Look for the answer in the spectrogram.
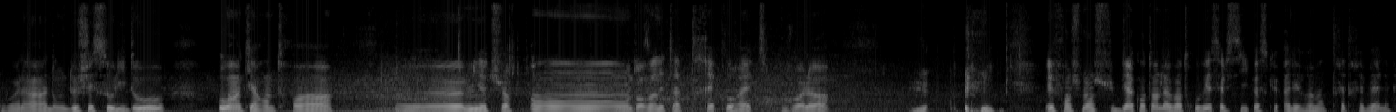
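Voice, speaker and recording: A man vlogging about his flea market finds in a halting, casual way, full of fillers and repeated words. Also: mid-range voice, a little mellow, a little hiss or hum. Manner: halting, filler-heavy, repeats "très, très" and "voilà". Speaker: vlogger showing model car finds. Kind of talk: casual vlog commentary. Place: flea markets and indoors at home.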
